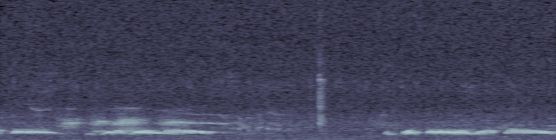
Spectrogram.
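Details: Spotted dove giving its thổ-style call, valued for decoying: two series of low, smooth coos, drawn-out and slightly wavering, over a steady background hiss.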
